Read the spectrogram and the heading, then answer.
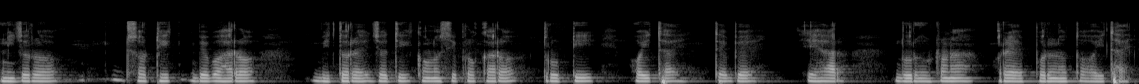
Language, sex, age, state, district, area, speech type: Odia, male, 18-30, Odisha, Mayurbhanj, rural, spontaneous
